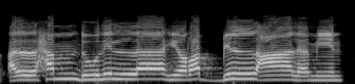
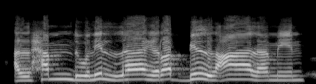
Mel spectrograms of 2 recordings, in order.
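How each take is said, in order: First: Slow, fully drawn-out Quran recitation; perfect tajwid recitation. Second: Slow, flowing Quran chant; flowing recitation. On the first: Teacher shows the student the perfect recitation, slow and drawn out. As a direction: chant each sound to its full length. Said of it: "ini yang sempurna gitu". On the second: Teacher shows the flowing but less exact reading, slow. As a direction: recite smoothly, slightly less careful. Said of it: "itu juga sudah mengalir". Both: Shown as a demonstration.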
